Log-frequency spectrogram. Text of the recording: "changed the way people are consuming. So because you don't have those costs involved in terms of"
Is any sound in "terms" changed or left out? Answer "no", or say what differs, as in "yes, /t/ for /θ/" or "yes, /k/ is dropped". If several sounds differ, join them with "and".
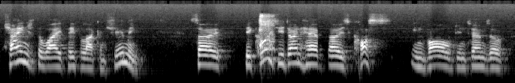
no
